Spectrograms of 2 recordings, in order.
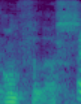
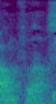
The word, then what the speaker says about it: omphalos: I don't know how to pronounce it. How would you pronounce it? – I pronounce it omphalos. – Okay, well, that's good. I've got that. – That'll do for me. I don't claim to be an educated man who knows the correct pronunciations of things. Let's go for omphalos.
